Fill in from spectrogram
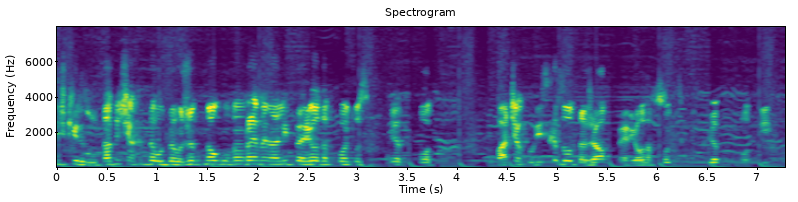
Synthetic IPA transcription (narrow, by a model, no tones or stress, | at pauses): it͡ʃkiɾɛzʊlˠt̪at̪̬iʃtʲaxəd̪ɐod̪ɐlˠʒɤt̪̚mnɔɡʊvɾɛmɛnɐlipɛɾiɔd̪əfkɔjt̪ʊsɛp̪iət̪pɔt̪i̥ | obat͡ʃɛɐkonɛiskəd̪ɐod̪ɐɾʒavɐt̪̚pɛɾiɔd̪əfslˠut͡ʃət̪ɐiət̪̚lɔt̪i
